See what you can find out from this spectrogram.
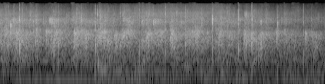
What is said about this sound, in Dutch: Laten we ze nogmaals een applaus geven dat ze in hun drukke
